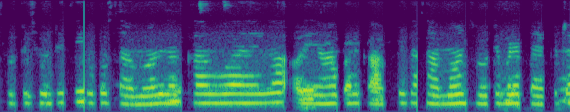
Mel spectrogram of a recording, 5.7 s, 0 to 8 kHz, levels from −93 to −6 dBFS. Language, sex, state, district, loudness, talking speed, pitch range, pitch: Hindi, female, Andhra Pradesh, Chittoor, -19 LUFS, 190 wpm, 225-245 Hz, 240 Hz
